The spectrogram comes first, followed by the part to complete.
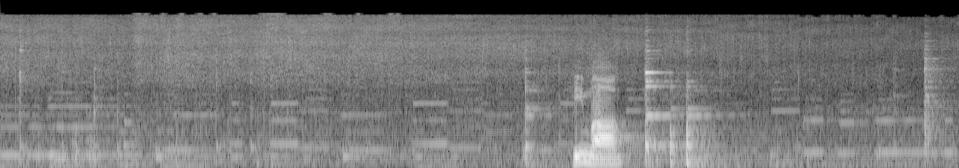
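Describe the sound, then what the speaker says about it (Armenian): Pieces of lamb and onion frying together in a pan, with a loud continuous sizzle close by, then several sharp bursts as the food is stirred, and a brief spoken word near the end. "Միսը տապակվում է, սոխը տապակվում է"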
